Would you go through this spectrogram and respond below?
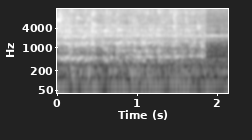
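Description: Water pours steadily to fill a container, about 300 millilitres for a protein shake, a close, continuous splashing rush that cuts off abruptly near the end.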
